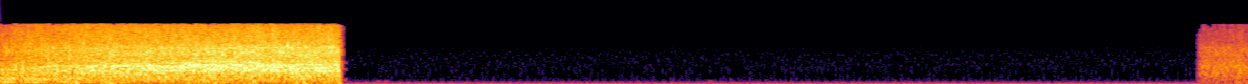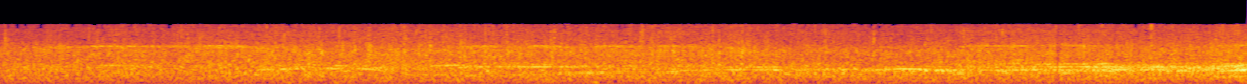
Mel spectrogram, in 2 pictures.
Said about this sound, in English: Thank you, Jesus. If that clap is for Jesus, will you make it bigger, please?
